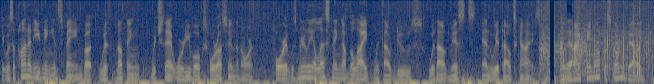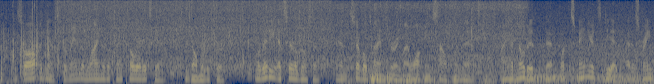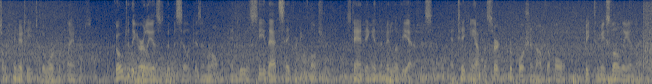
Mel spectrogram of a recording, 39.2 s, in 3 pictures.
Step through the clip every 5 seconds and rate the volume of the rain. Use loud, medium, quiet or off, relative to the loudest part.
quiet, quiet, loud, loud, loud, loud, loud, loud.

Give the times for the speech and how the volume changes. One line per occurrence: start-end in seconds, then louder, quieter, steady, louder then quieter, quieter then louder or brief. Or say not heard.
0.0-39.1 steady.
